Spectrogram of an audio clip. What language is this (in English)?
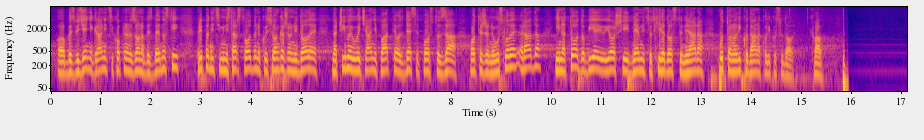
Serbian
